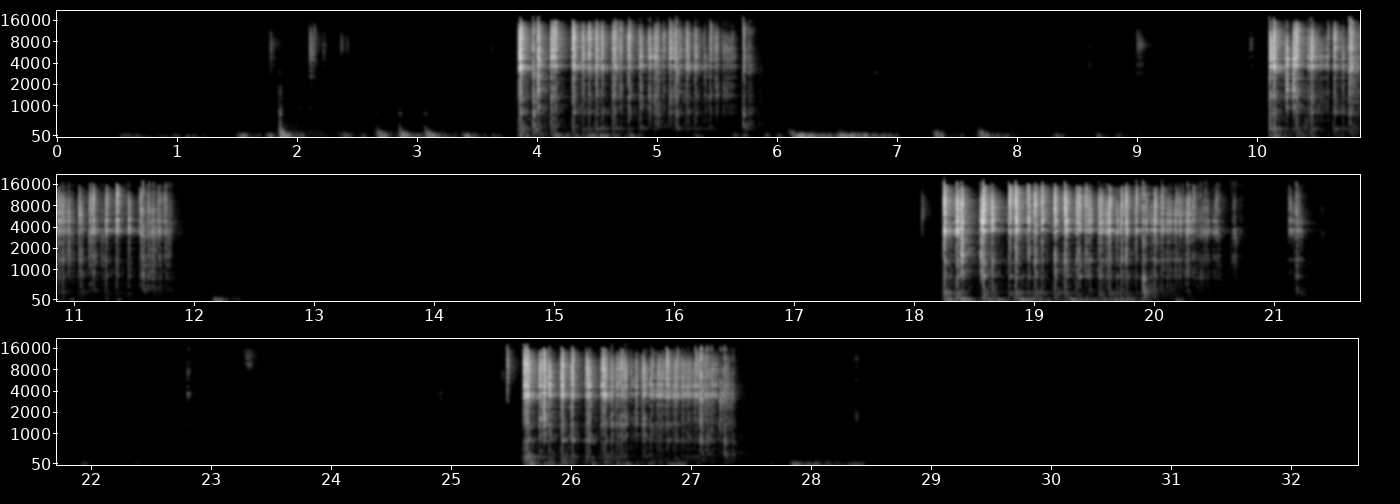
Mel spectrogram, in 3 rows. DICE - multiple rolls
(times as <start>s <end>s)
1.8s 6.2s, 10.1s 12.0s, 18.3s 21.4s, 25.5s 27.5s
